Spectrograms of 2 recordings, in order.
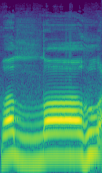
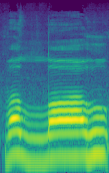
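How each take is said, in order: The two takes are said the same way.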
